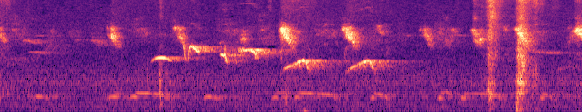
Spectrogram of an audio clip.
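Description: Faint chirping of small birds in the background, a series of short rising chirps. Near the end there are a couple of soft clicks.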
